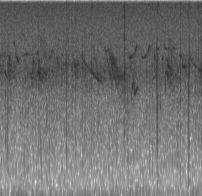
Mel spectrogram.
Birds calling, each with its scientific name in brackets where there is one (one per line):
Eurasian Skylark (Alauda arvensis)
